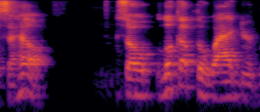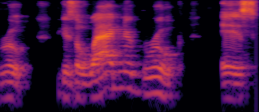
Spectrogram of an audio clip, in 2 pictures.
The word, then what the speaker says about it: Wagner: russian mercenaries within the wagner group or uh wagner group rather is the proper pronunciation but it's spelled wagner so i urge people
